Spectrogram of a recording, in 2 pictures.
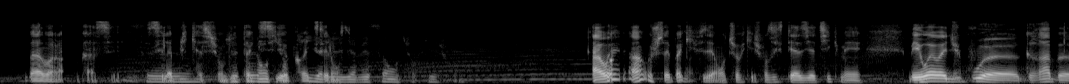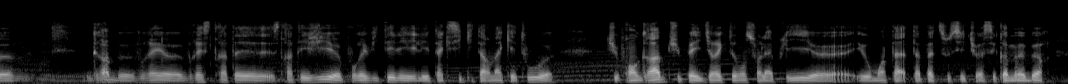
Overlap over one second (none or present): present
